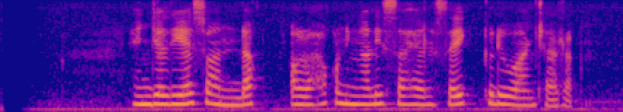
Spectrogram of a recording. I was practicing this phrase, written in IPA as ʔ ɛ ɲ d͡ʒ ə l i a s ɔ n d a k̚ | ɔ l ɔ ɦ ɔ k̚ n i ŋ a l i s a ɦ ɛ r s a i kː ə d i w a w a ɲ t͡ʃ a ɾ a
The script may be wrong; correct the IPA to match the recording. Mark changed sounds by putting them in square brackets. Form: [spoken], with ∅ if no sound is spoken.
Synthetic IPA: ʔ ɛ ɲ d͡ʒ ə l i a s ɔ n d a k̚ | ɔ l ɔ ɦ ɔ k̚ n i ŋ a l i s a ɦ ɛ r s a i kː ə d i w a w a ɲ t͡ʃ a ɾ a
